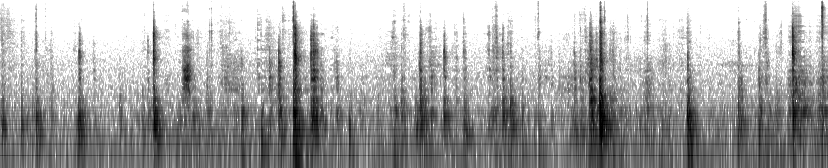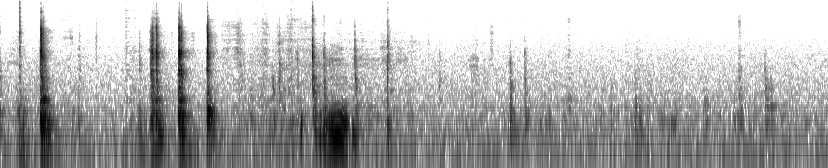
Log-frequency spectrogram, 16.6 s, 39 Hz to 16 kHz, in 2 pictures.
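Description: Scattered clicks and light knocks of hands handling a C5 Corvette's fuel filter and pressure regulator assembly and its push-in quick-disconnect fuel line fittings, most of them in the first twelve seconds, then only a few faint ticks.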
